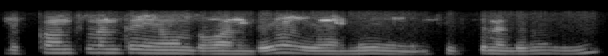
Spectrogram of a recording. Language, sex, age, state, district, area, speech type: Telugu, male, 18-30, Andhra Pradesh, Anakapalli, rural, conversation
